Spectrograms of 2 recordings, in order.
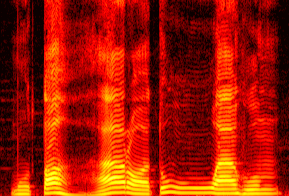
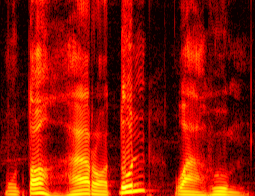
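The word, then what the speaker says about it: مطهرة وهم: Bacanya mutahharatu wahum. Mutahharatu wahum. Tidak dibaca mutahharatun wahum, tapi dimasukkan tunnya ini, dhamma tanwinnya masuk ke wawu. Jadi di sini dibaca dhamma biasa, dimasukkan ke sini.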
